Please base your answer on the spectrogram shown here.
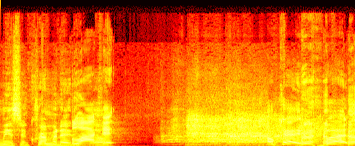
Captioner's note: audience laughing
